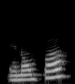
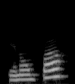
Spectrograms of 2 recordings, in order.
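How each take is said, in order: The two takes are said the same way.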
